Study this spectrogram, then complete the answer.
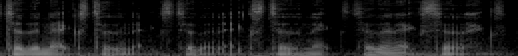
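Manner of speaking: repeated phrase dying to a murmur; fading repetition. Acted. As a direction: let each to the next fade away. Repeating urges, fading away.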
